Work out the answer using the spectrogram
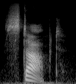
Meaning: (verb) simple past and past participle of stop; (adjective) Not moving, but not properly parked or berthed; said also of the occupants of such a vehicle
- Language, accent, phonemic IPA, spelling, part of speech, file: English, US, /stɑpt/, stopped, verb / adjective, En-us-stopped.ogg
